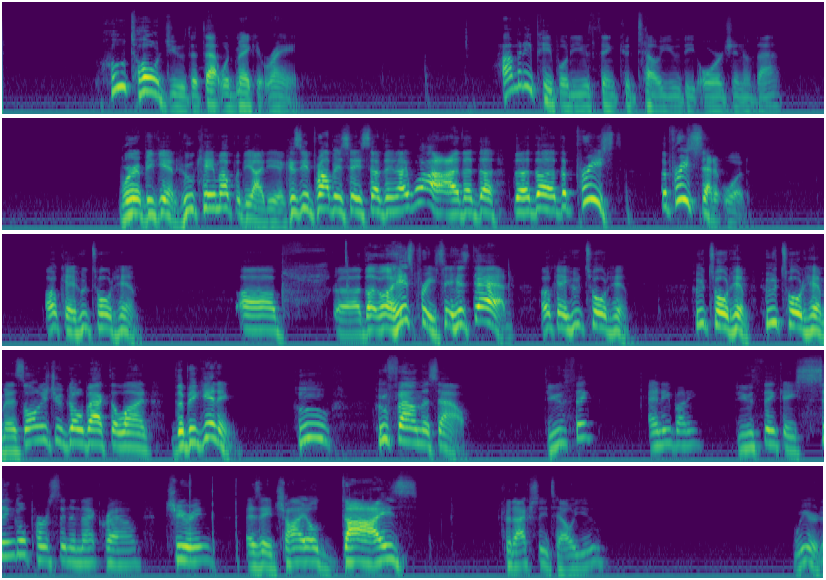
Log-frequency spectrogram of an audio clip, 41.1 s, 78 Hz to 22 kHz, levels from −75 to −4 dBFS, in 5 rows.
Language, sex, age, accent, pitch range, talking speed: English, male, 50-69, American, 135-205 Hz, 160 wpm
